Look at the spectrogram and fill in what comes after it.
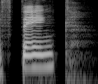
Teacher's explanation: That's a voiceless th sound.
